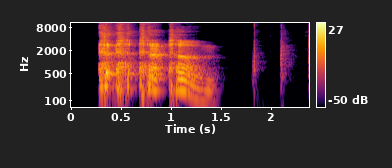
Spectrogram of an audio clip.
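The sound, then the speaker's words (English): A long, rough, voiced throat clearing, followed by three short, sharp coughs spaced evenly apart, each fading quickly into silence. “But yeah, wow, I'm sorry I got a cough in my throat.”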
